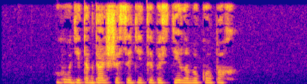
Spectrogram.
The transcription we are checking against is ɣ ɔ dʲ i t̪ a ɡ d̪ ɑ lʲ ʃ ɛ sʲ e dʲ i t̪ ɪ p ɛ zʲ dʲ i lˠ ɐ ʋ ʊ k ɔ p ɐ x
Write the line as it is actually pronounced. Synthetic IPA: ɣ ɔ dʲ i t̪ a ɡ d̪ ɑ lʲ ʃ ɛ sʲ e dʲ i t̪ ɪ b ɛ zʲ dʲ i lˠ ɐ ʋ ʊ k ɔ p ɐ x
